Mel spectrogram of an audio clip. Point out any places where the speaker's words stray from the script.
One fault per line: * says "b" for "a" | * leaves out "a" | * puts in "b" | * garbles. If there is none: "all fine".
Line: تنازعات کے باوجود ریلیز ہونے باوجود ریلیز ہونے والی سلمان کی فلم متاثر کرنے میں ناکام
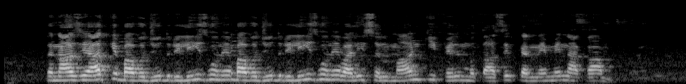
all fine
